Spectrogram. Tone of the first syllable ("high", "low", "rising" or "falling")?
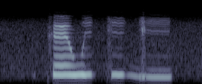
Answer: high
